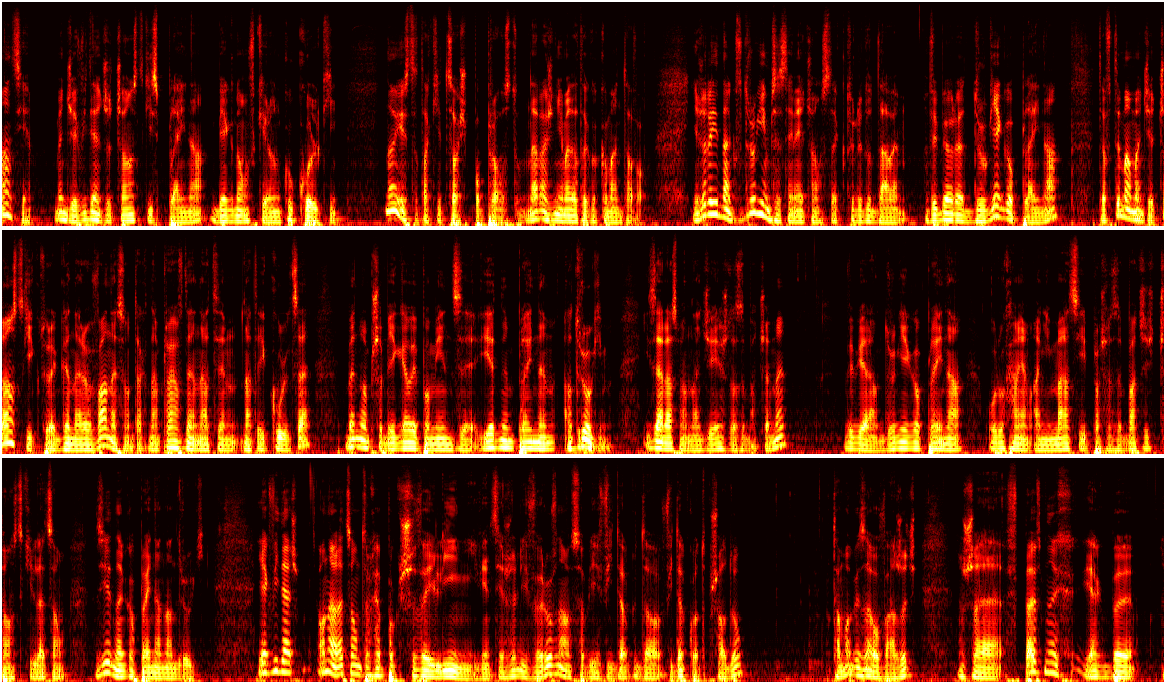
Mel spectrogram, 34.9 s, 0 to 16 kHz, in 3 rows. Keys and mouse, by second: 0.1 alt+a, 6.3 Escape, 8.2 click, 16.3-20.2 right drag, 19.5 click, 21.5 alt+a, 26.5-28.8 middle drag, 28.8 KP_1, 30.2 middle click, 33.1 Escape, 33.8 alt+a.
